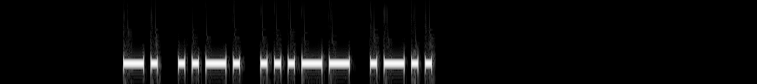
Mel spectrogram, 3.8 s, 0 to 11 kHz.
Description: Morse code, heard as a keyed tone, about 34 wpm, 700 Hz. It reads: NF3L
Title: USA Call Signs - 4 Characters - Repeated 2x - 35wpm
